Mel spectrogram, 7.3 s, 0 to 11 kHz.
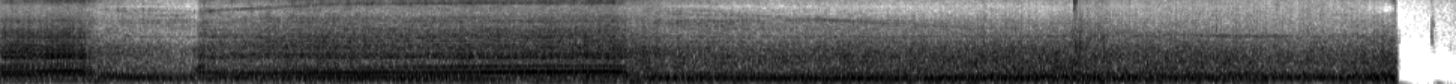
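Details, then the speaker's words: Turbo Mustang with a blow-through-modified Holley carburetor, rejetted after attempt eight (70/74 jets): strong even boost pull with a smoothly rising note and no stutter. Top-end misfire cured but still rich at about 10:1 AFR, so leaner jetting is next. "right guys so as you saw in that clip ran a lot better still hitting about ten to one AFR at one point but it doesn't seem like it went under that because it didn't misfire at all from being too rich"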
